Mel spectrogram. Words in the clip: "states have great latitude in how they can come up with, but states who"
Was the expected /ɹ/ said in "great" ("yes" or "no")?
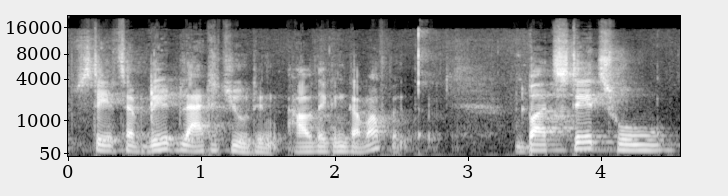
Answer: no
